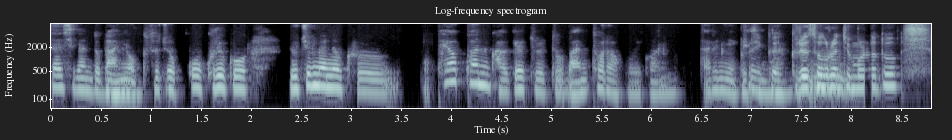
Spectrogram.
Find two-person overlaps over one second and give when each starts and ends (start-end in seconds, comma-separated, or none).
6.9-8.1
